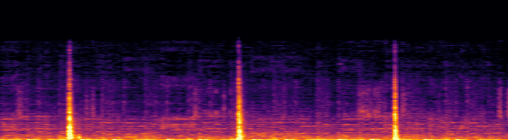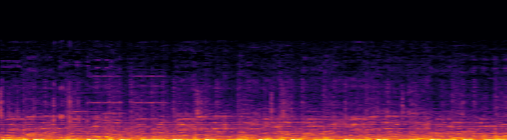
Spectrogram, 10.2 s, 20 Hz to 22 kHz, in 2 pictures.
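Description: Three sharp rifle shots from a Browning BAR semi-automatic in .30-06, about a second and a half apart in the first four seconds, heard under steady background video-game music.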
